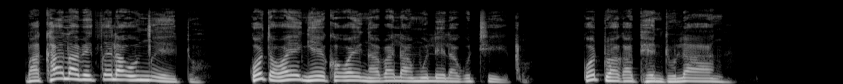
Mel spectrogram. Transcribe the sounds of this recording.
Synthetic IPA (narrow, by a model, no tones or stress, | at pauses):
βakʰalaβɛǀɛlauŋ͡ǀɛːd̥ʱɔ | ɣɔd̥ʱwawajɛŋɛkʰɔwajɛŋaβalamulɛlaɣutʰiːǁɔ | ɣɔd̥ʱwaɣapʰendʱulaːŋa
